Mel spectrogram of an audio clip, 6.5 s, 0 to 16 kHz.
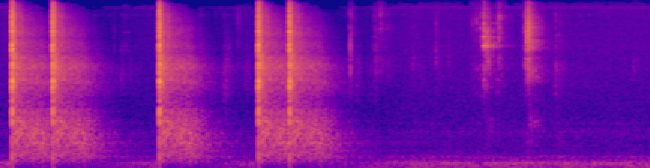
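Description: Five shots from .22 Walther GSP target pistols, each a sharp crack with a short echoing tail off the range walls: two close together, a single one about a second later, then another quick pair. A few fainter clicks follow about five seconds in.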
